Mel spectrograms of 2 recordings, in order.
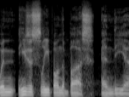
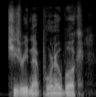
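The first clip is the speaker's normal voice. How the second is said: normal talking voice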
